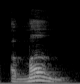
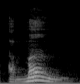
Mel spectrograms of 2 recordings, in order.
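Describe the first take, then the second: Both takes have the same delivery.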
